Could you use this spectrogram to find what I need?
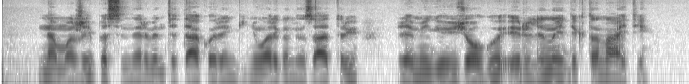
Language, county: Lithuanian, Utena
